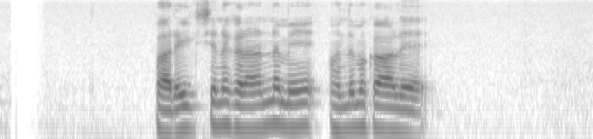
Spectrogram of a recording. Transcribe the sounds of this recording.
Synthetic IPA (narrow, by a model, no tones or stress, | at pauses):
paɾiːkʂənəkəɾanːəmeːɦond̪əməkaːləjaj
